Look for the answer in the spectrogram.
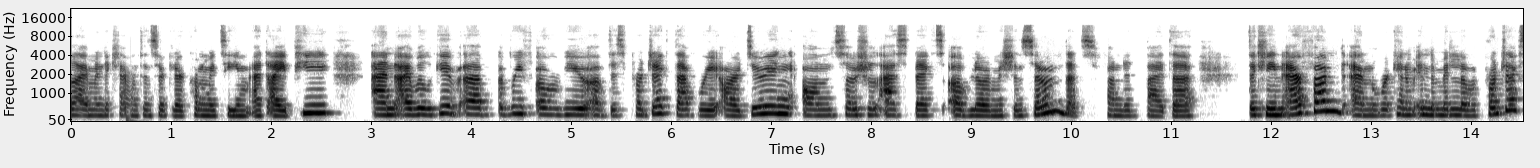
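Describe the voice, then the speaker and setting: Creaky-voiced woman presenting on a webinar. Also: medium pitch, fairly bright tone. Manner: halting, frequent restarts while walking through slides. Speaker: policy researcher on a webinar panel. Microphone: video call.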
